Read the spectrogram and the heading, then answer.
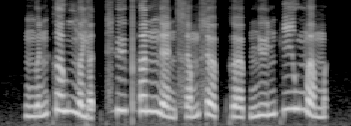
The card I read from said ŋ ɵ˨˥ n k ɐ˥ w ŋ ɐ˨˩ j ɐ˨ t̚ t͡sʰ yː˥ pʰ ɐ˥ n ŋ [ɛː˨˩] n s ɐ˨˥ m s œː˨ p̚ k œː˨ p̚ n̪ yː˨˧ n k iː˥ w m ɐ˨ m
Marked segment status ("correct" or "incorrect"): correct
